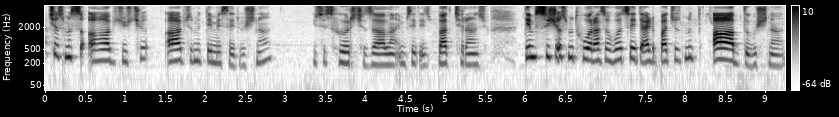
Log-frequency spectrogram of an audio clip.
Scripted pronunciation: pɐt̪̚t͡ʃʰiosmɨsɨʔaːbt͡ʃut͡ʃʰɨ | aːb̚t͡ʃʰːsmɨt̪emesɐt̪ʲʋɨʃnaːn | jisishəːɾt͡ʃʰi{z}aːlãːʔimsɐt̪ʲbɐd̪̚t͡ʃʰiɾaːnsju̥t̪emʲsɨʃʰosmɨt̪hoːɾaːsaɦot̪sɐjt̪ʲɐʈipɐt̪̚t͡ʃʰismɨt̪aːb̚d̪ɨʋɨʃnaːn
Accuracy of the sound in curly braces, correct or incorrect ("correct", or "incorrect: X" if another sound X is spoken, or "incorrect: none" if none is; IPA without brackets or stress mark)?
correct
